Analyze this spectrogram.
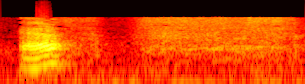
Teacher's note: Okay, now let's look at the F sound, where you're biting down on your lower lip. Is that a voiced sound or an unvoiced sound? It's unvoiced. Your vocal cords are not vibrating.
